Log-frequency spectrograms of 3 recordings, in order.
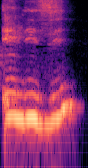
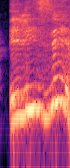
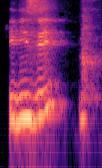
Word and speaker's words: Élisée: Alors, tu m'as écrit, ce n'est pas Élisie, c'est Élisée, alors. Élisée.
